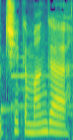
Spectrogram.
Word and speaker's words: Chickamauga: Chickamauga.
